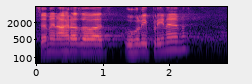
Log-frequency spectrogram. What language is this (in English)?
Czech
